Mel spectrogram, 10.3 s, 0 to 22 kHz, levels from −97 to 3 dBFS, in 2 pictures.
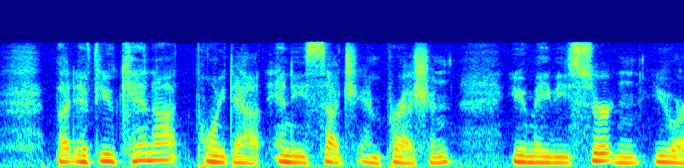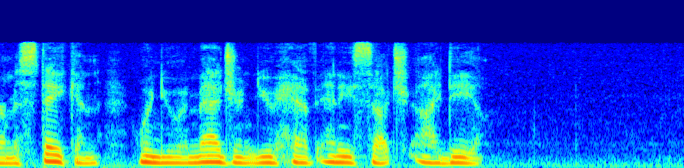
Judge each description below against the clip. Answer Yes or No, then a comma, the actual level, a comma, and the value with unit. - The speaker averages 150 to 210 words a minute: No, average, 140 wpm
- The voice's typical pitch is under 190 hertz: Yes, medium, 140 Hz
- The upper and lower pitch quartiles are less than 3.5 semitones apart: Yes, average, 3.0 semitones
